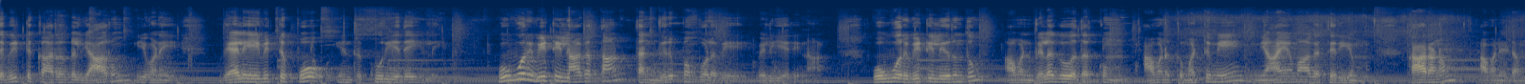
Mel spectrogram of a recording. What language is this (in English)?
Tamil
